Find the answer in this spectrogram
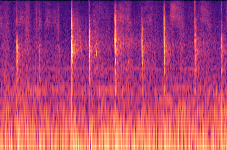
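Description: Chalk writing on a blackboard: a quick, irregular series of sharp taps and ticks, about seven in two seconds, as the chalk strikes and drags across the board.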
